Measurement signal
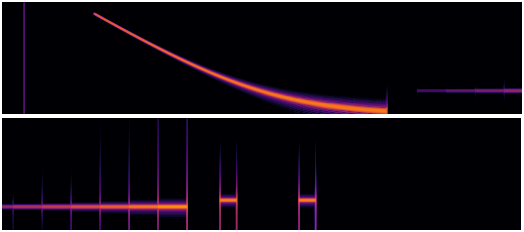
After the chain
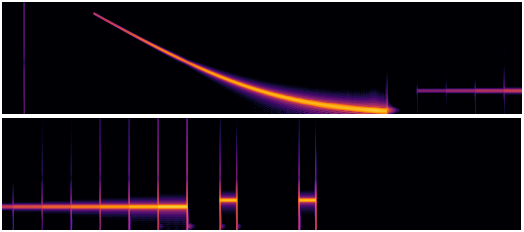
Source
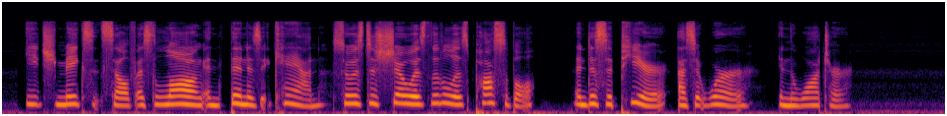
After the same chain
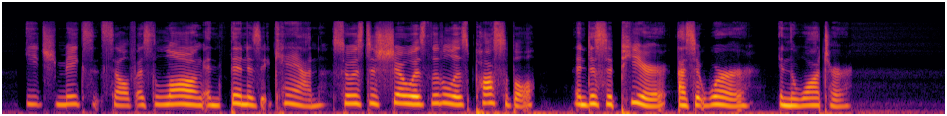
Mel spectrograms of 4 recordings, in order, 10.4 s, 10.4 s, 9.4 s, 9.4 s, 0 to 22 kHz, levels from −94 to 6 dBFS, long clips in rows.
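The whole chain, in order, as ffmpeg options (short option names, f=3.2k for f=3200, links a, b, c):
-filter_complex "[0:a]adynamicequalizer=threshold=0.00224:dfrequency=100:dqfactor=4.1:tfrequency=100:tqfactor=4.1:attack=5:release=100:ratio=0.375:range=2:mode=boostabove:tftype=bell,acrossover=split=310|430|5100[a][b][c][d];[d]acompressor=threshold=-41dB:ratio=6:attack=7.2:release=455:detection=rms[e];[a][b][c][e]amix=inputs=4:normalize=0,equalizer=f=2.8k:w=3.7:g=-10.5,dynaudnorm=f=440:g=7:m=13dB"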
